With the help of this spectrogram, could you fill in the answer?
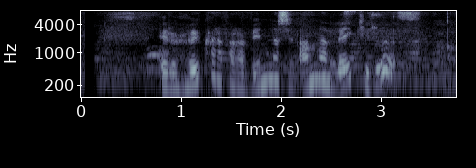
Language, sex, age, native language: Icelandic, female, 60-69, Icelandic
